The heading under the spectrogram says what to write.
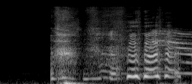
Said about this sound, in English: I don't know if we've mentioned this before, but Capone, the one that just meowed, is literally 19 pounds. He's a massive. He's a chonky boy.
